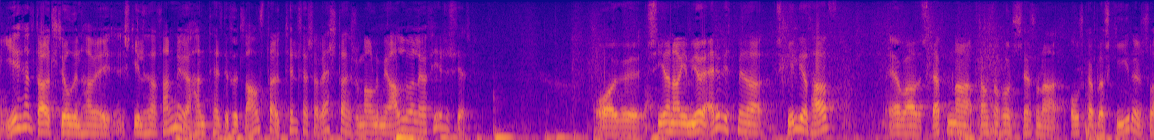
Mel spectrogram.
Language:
Icelandic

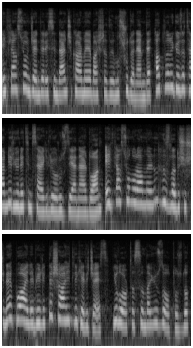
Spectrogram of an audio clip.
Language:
Turkish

